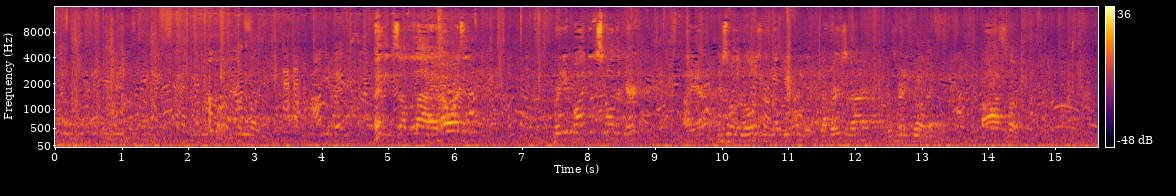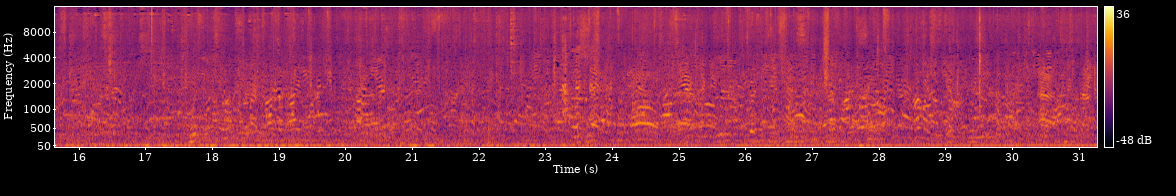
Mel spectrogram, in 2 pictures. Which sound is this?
Toronto Ribfest 1Jul2011
Crowd ambience at the Canada Day ribfest in Centennial Park, Toronto, 1 July 2011. Roland R05 with Roland condenser stereo microphone.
